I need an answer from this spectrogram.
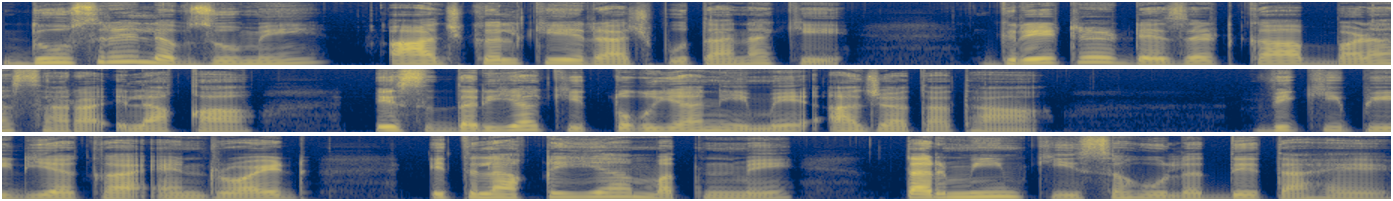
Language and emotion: Urdu, neutral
